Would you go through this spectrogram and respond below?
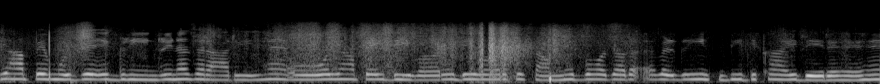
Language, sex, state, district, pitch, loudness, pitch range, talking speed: Hindi, female, Andhra Pradesh, Chittoor, 225 Hz, -26 LUFS, 215-235 Hz, 165 wpm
